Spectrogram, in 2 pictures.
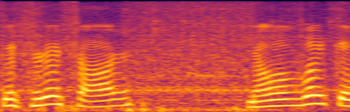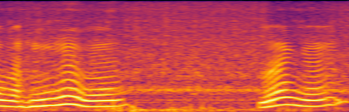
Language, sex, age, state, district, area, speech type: Urdu, male, 30-45, Delhi, Central Delhi, urban, spontaneous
